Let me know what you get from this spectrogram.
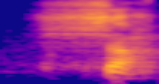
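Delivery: "Sha" with SH as in she; teacher demonstrating the syllable "Sha"; SH sound. Shown as a demonstration. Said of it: "It makes a S H sound as in she".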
